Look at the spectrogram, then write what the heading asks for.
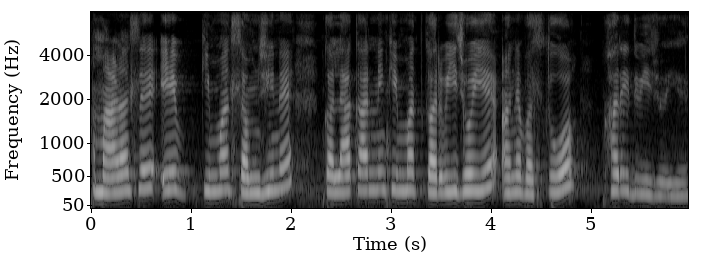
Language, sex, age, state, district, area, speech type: Gujarati, female, 18-30, Gujarat, Surat, rural, spontaneous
